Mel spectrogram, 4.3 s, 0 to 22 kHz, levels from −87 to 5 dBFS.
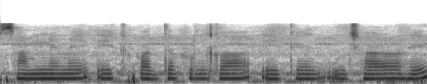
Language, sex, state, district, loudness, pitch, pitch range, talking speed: Hindi, female, Uttar Pradesh, Muzaffarnagar, -19 LUFS, 190 Hz, 185-195 Hz, 100 wpm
